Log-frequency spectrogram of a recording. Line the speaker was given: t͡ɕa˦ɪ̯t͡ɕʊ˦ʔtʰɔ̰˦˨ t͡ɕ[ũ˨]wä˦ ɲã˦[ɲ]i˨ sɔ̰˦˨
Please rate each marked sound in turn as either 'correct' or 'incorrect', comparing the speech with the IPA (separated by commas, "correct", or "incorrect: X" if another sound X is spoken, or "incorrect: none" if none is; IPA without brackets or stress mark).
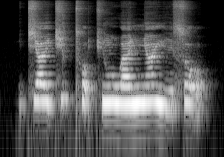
incorrect: ũ˦, incorrect: j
